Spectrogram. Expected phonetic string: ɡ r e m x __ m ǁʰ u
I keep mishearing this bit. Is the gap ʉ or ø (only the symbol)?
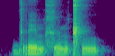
ø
